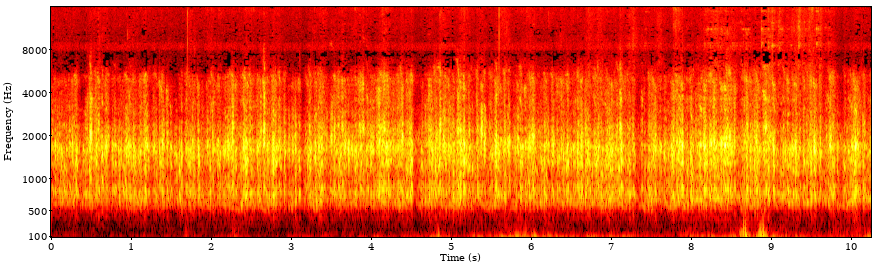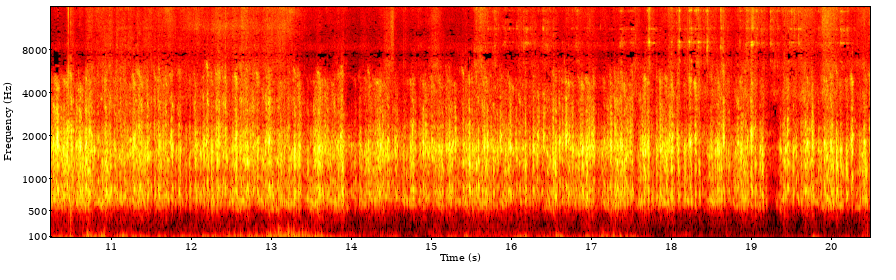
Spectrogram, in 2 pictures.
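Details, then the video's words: Mixed chorus of two to four frog species, steady overlapping croaking and trilling throughout, with gusts of low wind noise midway and faint high wind chimes tinkling. "Croakers 2022"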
